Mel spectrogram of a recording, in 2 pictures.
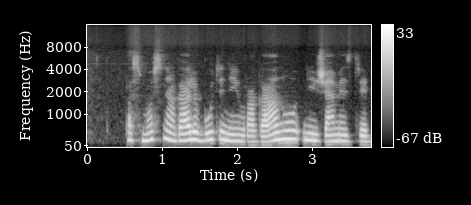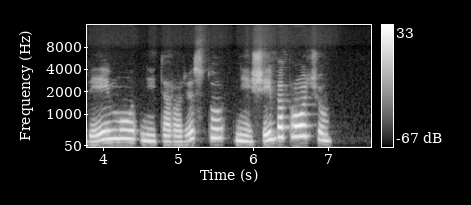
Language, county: Lithuanian, Kaunas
